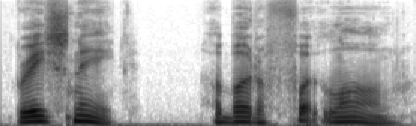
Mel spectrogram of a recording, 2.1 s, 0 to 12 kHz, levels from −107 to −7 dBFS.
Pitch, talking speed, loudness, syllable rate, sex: 120 Hz, 175 wpm, -20 LUFS, 5.6 syllables/s, male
